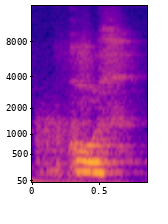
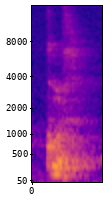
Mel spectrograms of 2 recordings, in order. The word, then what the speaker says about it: Kuss: Por ejemplo, si yo escribo la palabra Spaß, que significa diversión, se pronuncia Spaß. Wir haben Spaß. Nosotros nos estamos divirtiendo, tenemos diversión. En cambio, si escribo Kuss, que significa beso, la U es corta, no es larga como la A de Spaß.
